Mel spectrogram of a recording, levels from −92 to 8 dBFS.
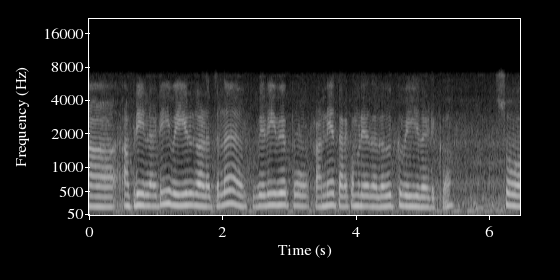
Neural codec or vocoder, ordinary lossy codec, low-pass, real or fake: codec, 16 kHz, 4 kbps, FunCodec, trained on LibriTTS, 50 frames a second; Opus, 32 kbps; 7.2 kHz; fake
